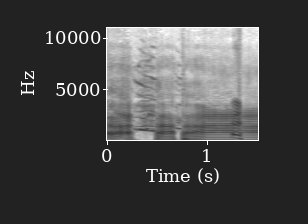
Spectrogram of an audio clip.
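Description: A goat bleats, three loud, nasal, wavering cries in quick succession with no one talking.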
